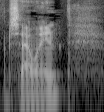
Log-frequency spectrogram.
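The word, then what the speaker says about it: Samhain: energy between people so salween now spelled same for some stupid reason but it's pronounced salween it's the basis of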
